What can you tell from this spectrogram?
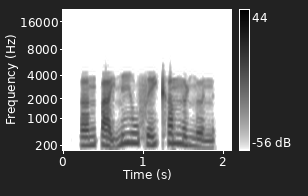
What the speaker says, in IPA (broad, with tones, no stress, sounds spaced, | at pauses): ɐ˨˧ ŋ p aː˨˩ j n̪ iː˧ w f e˨˥ j kʰ ɐ˧ m n̪ ɵ˨ ɥ ŋ ɵ˨˩ n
